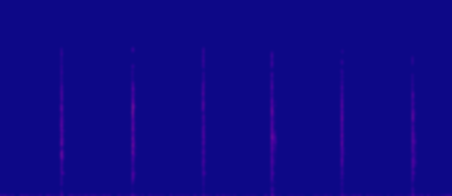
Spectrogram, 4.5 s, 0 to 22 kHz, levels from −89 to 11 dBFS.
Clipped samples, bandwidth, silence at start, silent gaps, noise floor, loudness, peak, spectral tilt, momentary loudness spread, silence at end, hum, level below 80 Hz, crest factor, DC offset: under 0.1%; 15 kHz; 0 s; none; -86 dBFS; -63 LUFS; -32 dBFS; 1 dB/octave; 6 LU; 0 s; none; -84 dBFS; 38 dB; under 0.1%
